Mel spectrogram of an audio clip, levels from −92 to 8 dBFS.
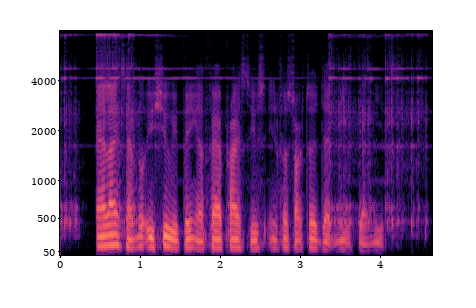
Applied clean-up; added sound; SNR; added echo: neural mask model RNNoise.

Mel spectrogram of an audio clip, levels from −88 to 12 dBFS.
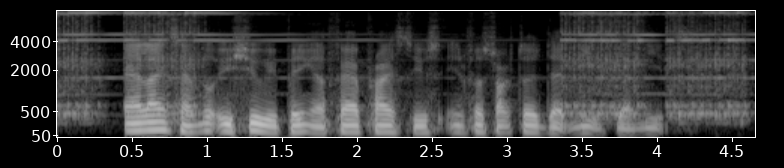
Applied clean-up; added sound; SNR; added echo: none; Telephone; 15 dB; none.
